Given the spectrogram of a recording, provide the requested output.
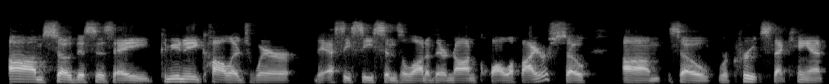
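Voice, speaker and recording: A man's voice: lowish voice, bright, forceful tone, no echo, muffled recording. A man in middle age, a sports medicine physician, giving an informal lecture in a conversational, loosely phrased way. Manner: conversational, loosely phrased, peppered with "you know" and "kinda". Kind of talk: informal lecture with anecdotes and career advice.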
